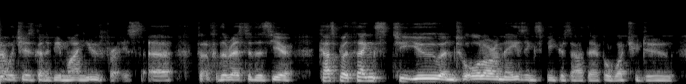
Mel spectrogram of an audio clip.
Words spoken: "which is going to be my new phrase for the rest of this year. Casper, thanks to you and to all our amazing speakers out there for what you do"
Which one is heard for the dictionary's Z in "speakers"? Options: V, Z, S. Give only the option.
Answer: Z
